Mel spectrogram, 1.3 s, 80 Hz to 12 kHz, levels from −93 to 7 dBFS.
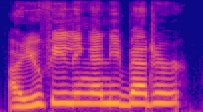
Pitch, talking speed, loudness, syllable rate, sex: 260 Hz, 235 wpm, -15 LUFS, 8.3 syllables/s, female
